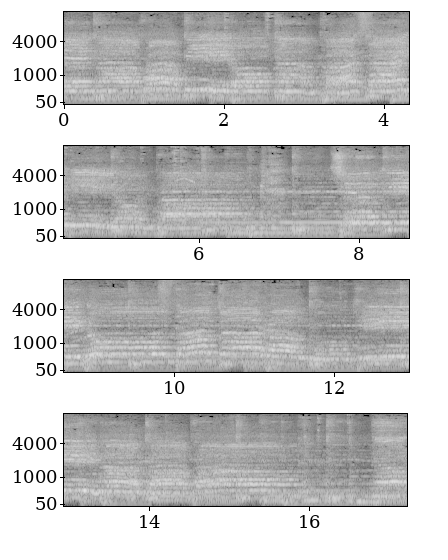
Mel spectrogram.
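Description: A choir singing a hymn with musical accompaniment, the singing continuous and loud throughout.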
